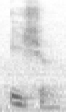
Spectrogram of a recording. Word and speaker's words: Isho: Pronounced Isho. Okay, his name Joshua is pronounced Isho, because usually it's YSHO in the Assyrian.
